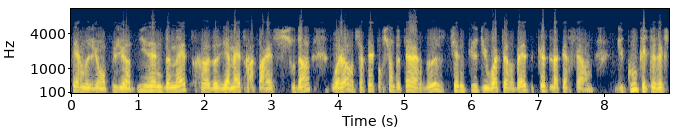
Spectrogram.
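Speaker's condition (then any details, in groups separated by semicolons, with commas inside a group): No condition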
